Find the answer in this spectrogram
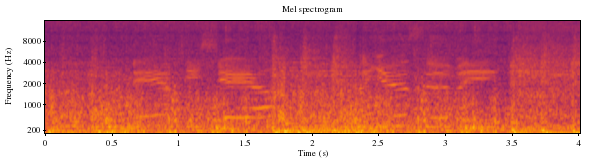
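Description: Tropical thunderstorm: a loud, steady rush of rain and wind with low rumbling, and short snatches of music mixed in.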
